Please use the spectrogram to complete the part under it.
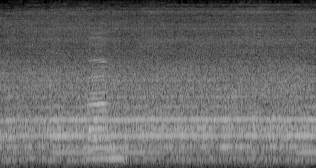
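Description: An immersion blender whirs steadily in a pot of hot soup, a loud continuous motor drone with a churning, watery texture and a slight swell in the middle, running without pause.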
